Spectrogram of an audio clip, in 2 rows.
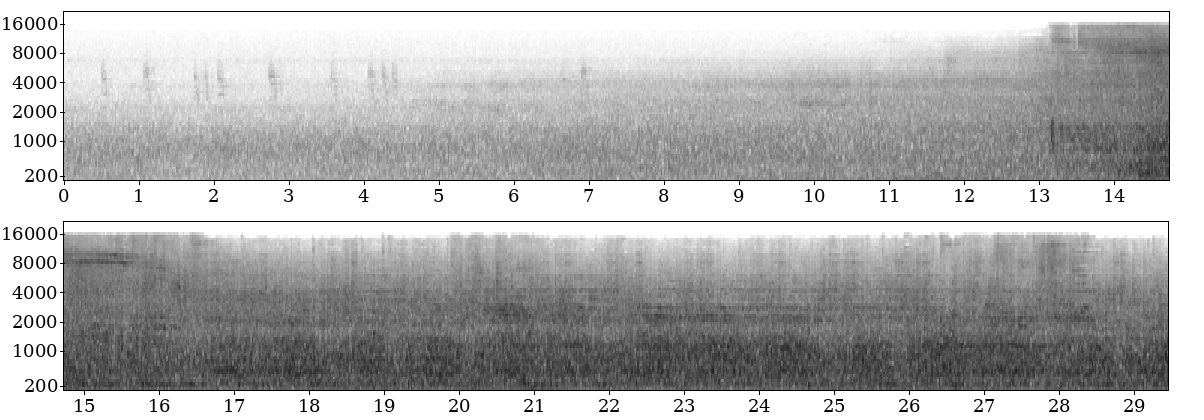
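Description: EH500 electric freight locomotive approaching, growing steadily louder until it passes close about halfway through with a brief high squeal. A long train of container wagons then rolls past with a steady clickety-clack of wheels over the rail joints.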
